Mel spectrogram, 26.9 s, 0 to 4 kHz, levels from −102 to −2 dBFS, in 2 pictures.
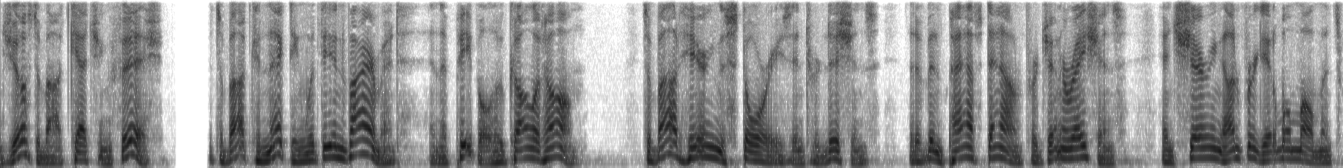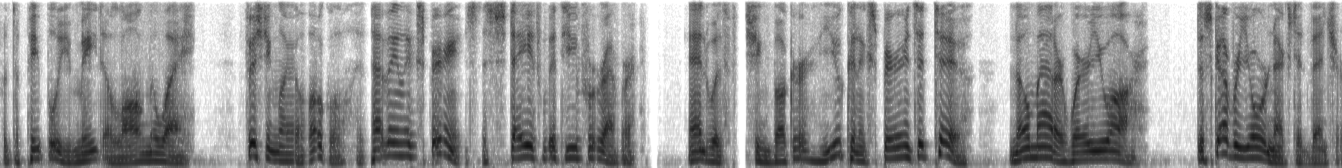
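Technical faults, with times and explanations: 16.04–16.63 s, 17.05–18.41 s, 18.77–20.92 s, repeated packet loss (robotic sound): packets keep dropping, and gaps of up to 113 ms are patched by repeating the last sound, so roughly a third sounds choppy with pieces missing.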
